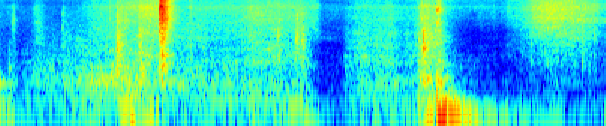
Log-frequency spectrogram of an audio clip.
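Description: Plywood drawer being pushed into a cabinet on metal ball-bearing drawer slides: a sliding rattle with a knock about a second in and a heavier knock near three seconds, as the drawer fails to go in properly.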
